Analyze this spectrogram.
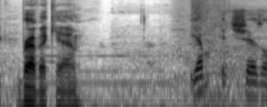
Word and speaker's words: Brevik: Studios and Blizzard North employees, including is it David Benny? I can't keep his name wrong. Brevik, yeah.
